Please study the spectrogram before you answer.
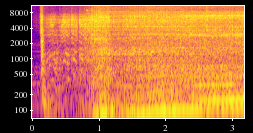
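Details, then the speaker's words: Lifted 1976 AMC Pacer 4x4 on 35-inch tires, with a loud fuel pump. Short crank, catches cleanly and idles down to a steady, even idle; normal start and idle. "it's so good like new yeah and it's idling down as it should"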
